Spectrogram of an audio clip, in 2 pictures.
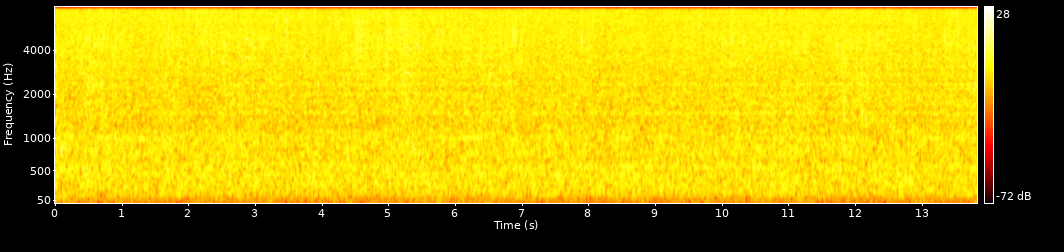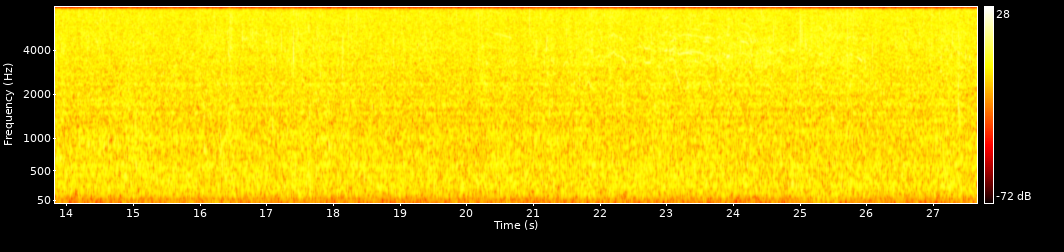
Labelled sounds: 20.4	20.7	Pacific white-sided dolphin, 4.8 to 5.3 kHz
22.1	22.4	Pacific white-sided dolphin, 3.2 to 4.0 kHz
22.9	23.8	Pacific white-sided dolphin, 3.6 to 5.2 kHz

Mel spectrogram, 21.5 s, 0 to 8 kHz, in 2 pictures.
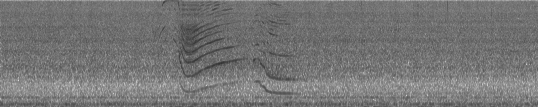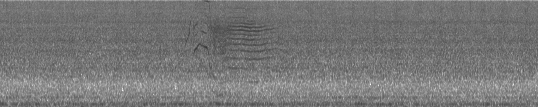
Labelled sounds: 3.6	4.7	killer whale, Bigg's (transient), 0.42 to 8.0 kHz
5.0	5.9	killer whale, Bigg's (transient), 0.38 to 4.4 kHz
15.3	16.3	killer whale, Bigg's (transient), 2.1 to 4.1 kHz

